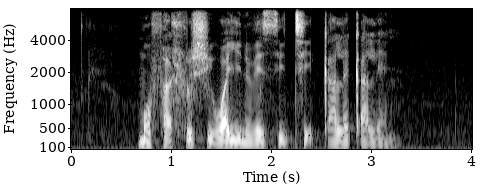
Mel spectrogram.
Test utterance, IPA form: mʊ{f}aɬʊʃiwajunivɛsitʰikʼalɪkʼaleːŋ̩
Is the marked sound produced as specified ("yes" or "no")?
yes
